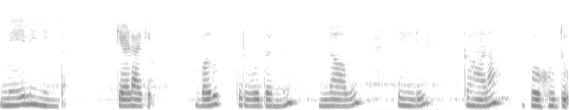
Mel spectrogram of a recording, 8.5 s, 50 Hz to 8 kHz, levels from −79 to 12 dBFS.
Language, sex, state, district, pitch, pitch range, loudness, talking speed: Kannada, female, Karnataka, Bellary, 185 Hz, 175-250 Hz, -46 LUFS, 40 wpm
